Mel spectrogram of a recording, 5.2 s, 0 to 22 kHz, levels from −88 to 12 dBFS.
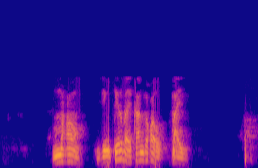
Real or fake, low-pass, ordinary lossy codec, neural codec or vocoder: real; 7.2 kHz; AAC, 16 kbps; none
